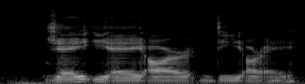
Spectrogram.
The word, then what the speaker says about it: Jeardra: Jeardra. If you guys care. So it's like Deidre with a J.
